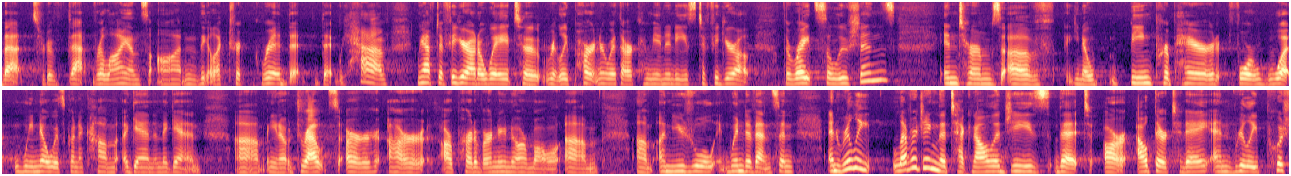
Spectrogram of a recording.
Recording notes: The best of live interviews from GreenBiz events.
